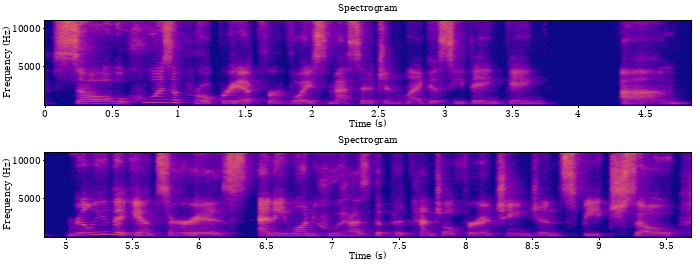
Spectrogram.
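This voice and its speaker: Gravelly-voiced woman presenting a webinar. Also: mid-range voice, a bit bright. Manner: explanatory, frequent "um" fillers. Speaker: speech-language pathologist.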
